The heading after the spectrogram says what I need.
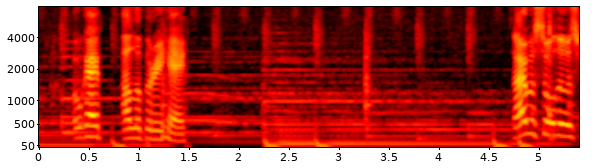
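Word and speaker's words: alebrije: And that's the way I was told to pronounce it. Alabrije? Okay, Alabrije.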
